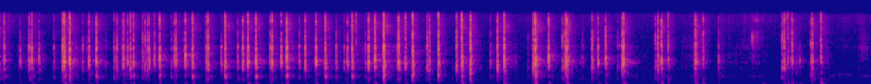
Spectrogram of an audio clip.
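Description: Long red acrylic nails tap and scratch across a small retail pack of false eyelash clusters, a printed cardboard backing card with a clear plastic blister tray, held in both hands. A rapid run of crisp, dry clicks and ticks centers in the midrange with a bright edge and no ring, thinning out toward the end.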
